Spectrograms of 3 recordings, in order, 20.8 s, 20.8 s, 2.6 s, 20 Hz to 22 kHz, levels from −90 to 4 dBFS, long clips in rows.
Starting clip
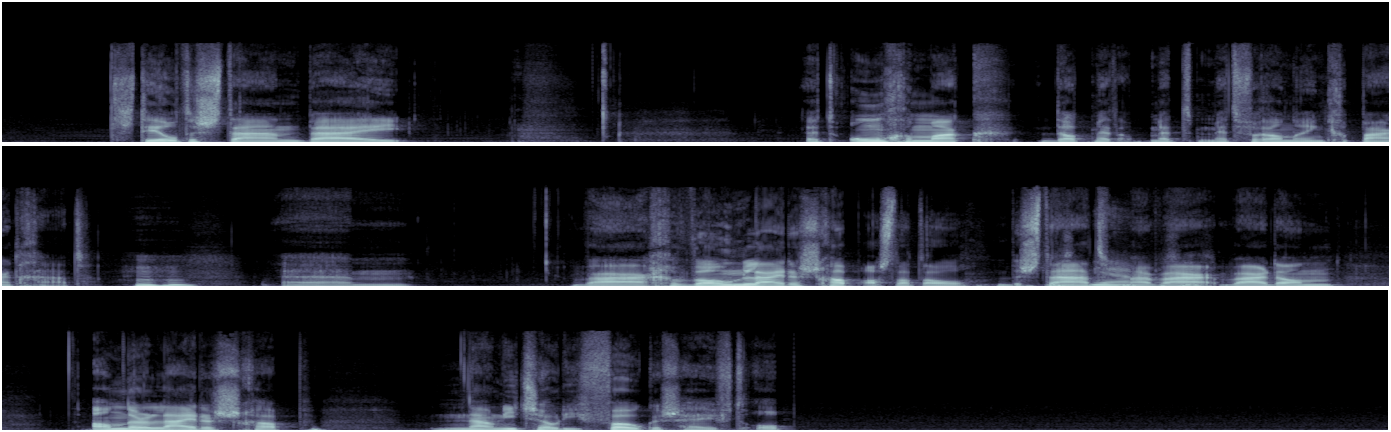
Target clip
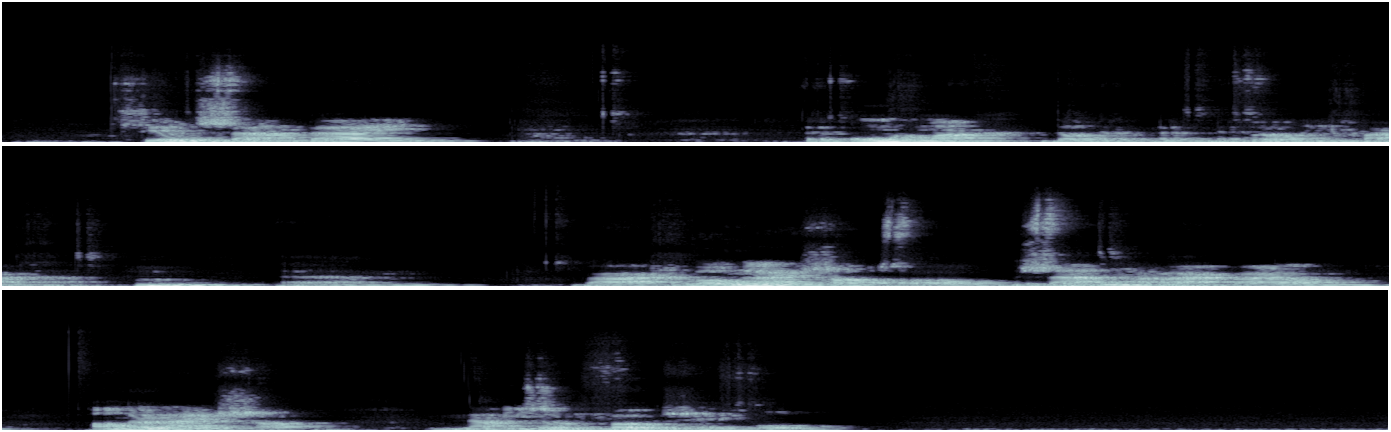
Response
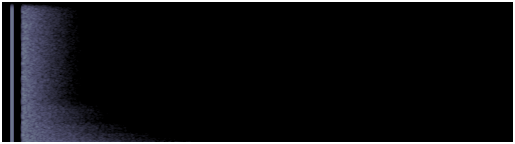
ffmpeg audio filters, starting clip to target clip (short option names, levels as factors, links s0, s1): -filter_complex "[0:a]asettb=1/sr,asplit=3[s0][s1][s2];[s0]atrim=end=14.794[s3];[s1]atrim=start=14.79:end=16.45,asetpts=PTS-STARTPTS,afade=t=in:d=0.004:c=qsin,afade=t=out:st=1.656:d=0.004:c=qsin,highpass=f=410:p=1[s4];[s2]atrim=start=16.446[s5];[s3][s4]acrossfade=d=0.004:c1=hsin:c2=qsin[s6];[s6][s5]acrossfade=d=0.004:c1=qsin:c2=hsin,acompressor=mode=upward:threshold=0.0447:ratio=2.5,asplit=2[s7][s8];[s8]alimiter=limit=0.188:level=0:latency=1:release=354,volume=1.41[s9];[s7][s9]amix=inputs=2:normalize=0[s10];[1:a]atrim=start_sample=2205,asetrate=48510,aresample=44100[s11];[s10][s11]afir=irnorm=-1:irlink=0,afftdn=nr=32:nf=-20,volume=0.596"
